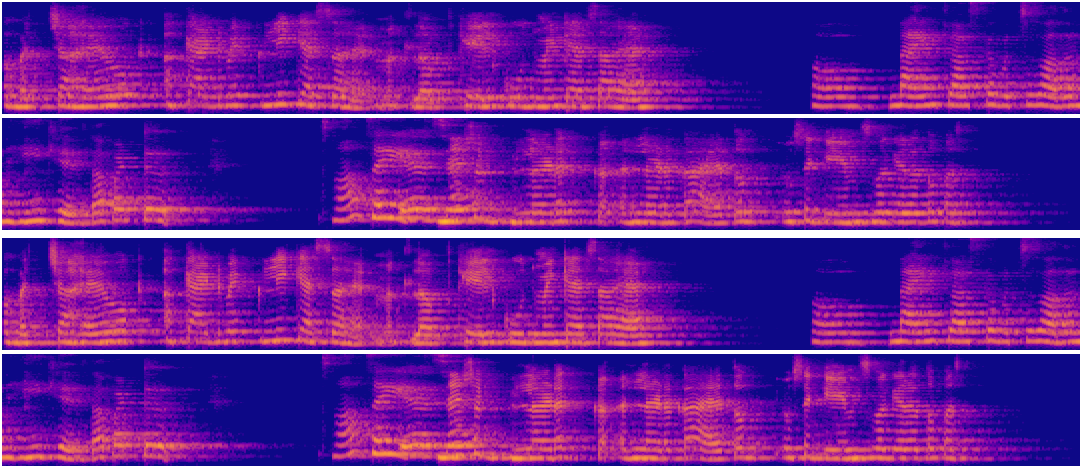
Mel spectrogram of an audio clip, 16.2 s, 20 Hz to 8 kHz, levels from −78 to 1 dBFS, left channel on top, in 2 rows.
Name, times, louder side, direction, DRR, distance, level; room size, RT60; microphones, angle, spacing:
voice 1, 0.0-4.9 11.3-15.3, right 1 dB, 60° right, 5 dB, 0.8 m, -26 dB
voice 2, 6.1-9.4 10.6-11.6, equal, 5° left, 1 dB, 0.4 m, -25 dB
10.5 x 4.7 x 4.0 m, 1.2 s
head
